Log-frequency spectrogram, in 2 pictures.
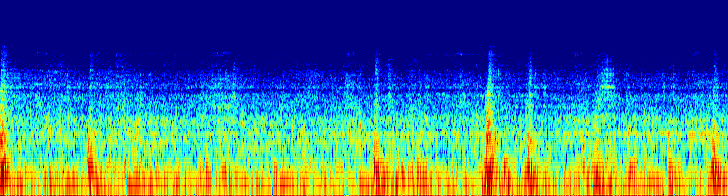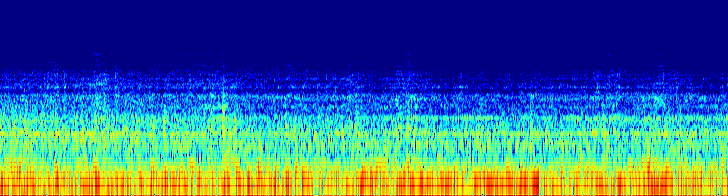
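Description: Passenger train coach running at speed: a steady low rumble of steel wheels on the rails, with a few sharper clacks of the wheels over rail joints, most of them in the first half.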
